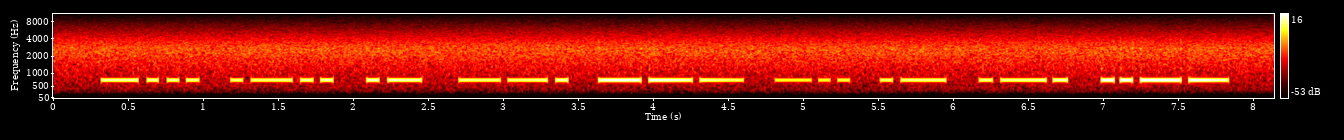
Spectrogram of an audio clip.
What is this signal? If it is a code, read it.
Morse code (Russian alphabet), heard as a keyed tone, hand-sent with a straight key, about 18 wpm, 730 Hz, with radio static and fading. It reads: БЛАГОДАРЮ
